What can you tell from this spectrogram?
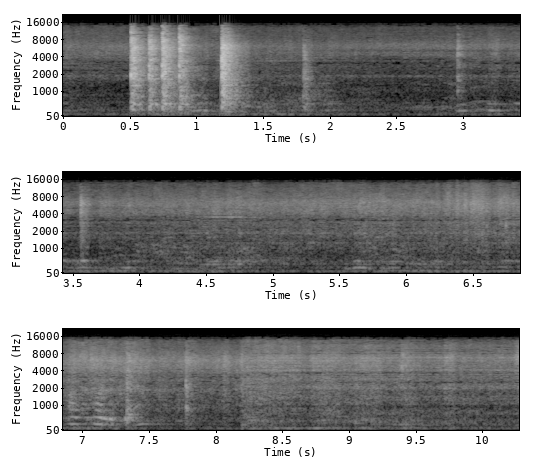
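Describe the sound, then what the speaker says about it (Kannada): Cluster beans fry in a pan over high flame while a utensil stirs them, giving a few sharp metallic clanks at first, then steady sizzling with scraping strokes. A voice speaks now and then. "ಸ್ವಲ್ಪ ಹೈ ಫ್ಲೇಮ್ ಇಟ್ಟು ಈ ತರ ತಿರುಗಿಸ್ಬೇಕು."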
